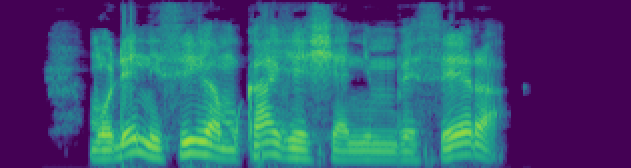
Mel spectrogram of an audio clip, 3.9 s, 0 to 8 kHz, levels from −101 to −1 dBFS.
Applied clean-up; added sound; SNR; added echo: none; none; none; none.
